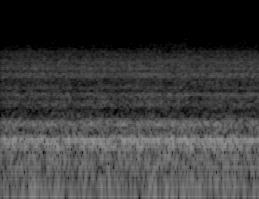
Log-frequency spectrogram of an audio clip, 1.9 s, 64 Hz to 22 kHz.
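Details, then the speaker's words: CyberPower CPS1500AVR UPS, new, with no load and battery charged: after self-test a loud thump, then the fan runs constantly at full speed, a steady whoosh and low hum blowing cool air. "turn it on self-test complete loud thump and then the fan just goes crazy and it'll stay that way and definitely the air coming out of the fan is cold"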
